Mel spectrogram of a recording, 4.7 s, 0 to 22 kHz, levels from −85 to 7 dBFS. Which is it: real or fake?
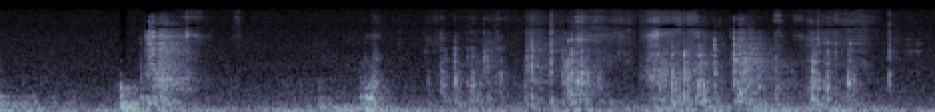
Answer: real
